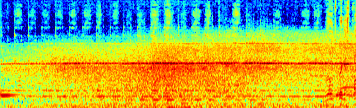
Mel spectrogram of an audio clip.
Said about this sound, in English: World's biggest plane.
